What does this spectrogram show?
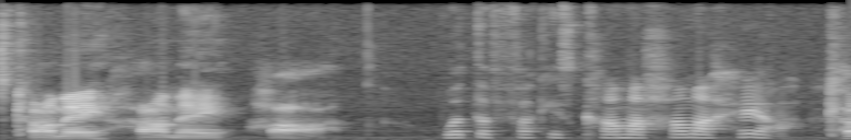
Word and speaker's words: Kamehameha: He spelled it phonetically. It's Kamehameha.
